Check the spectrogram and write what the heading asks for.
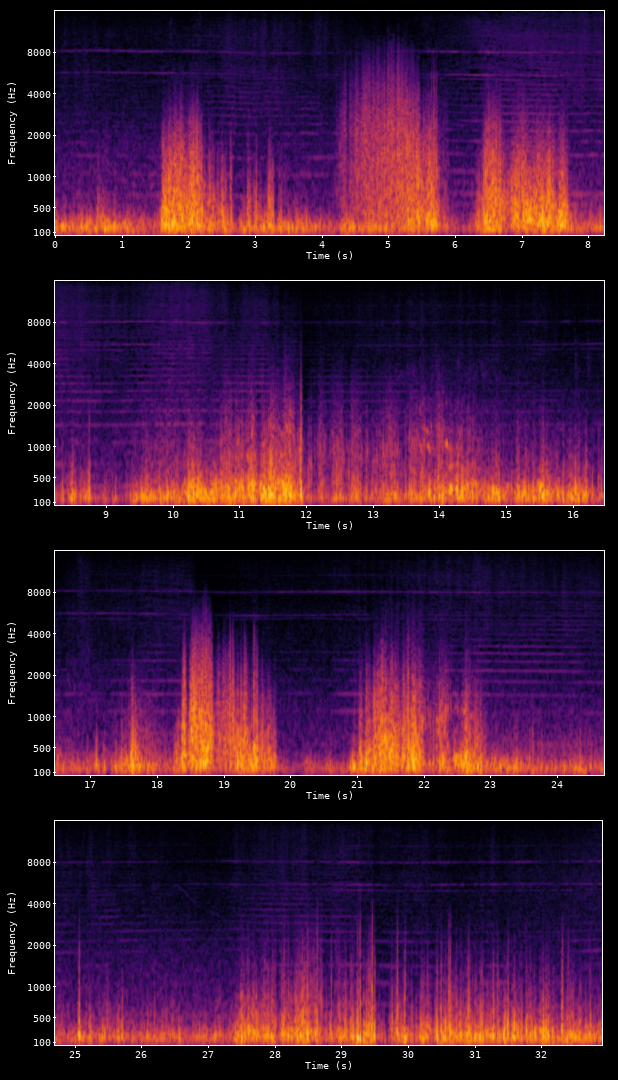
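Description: Gusting wind buffeting the microphone in repeated loud surges, over the faint steady whine of a foam flying wing's electric motor and propeller in flight.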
